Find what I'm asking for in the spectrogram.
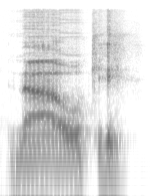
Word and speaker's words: Naoki: Naoki? Naoki. – Naoki. – Sano. – Sano. Naoki Sano. – You're really Americanizing it.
